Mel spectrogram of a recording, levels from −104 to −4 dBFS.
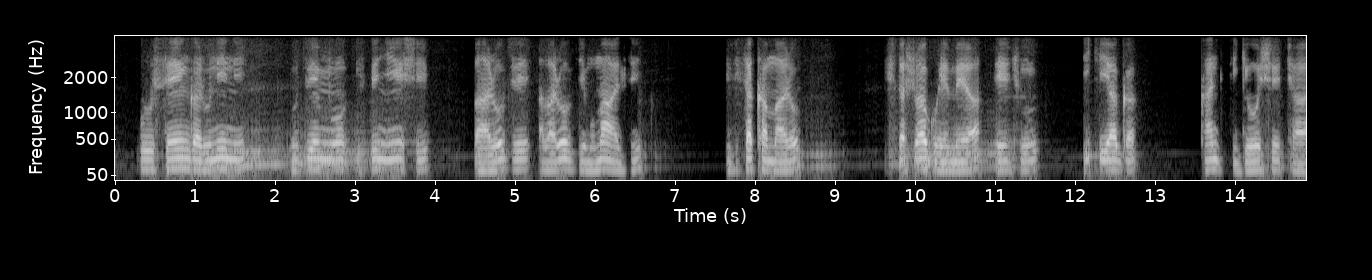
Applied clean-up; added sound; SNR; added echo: neural mask model RNNoise.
